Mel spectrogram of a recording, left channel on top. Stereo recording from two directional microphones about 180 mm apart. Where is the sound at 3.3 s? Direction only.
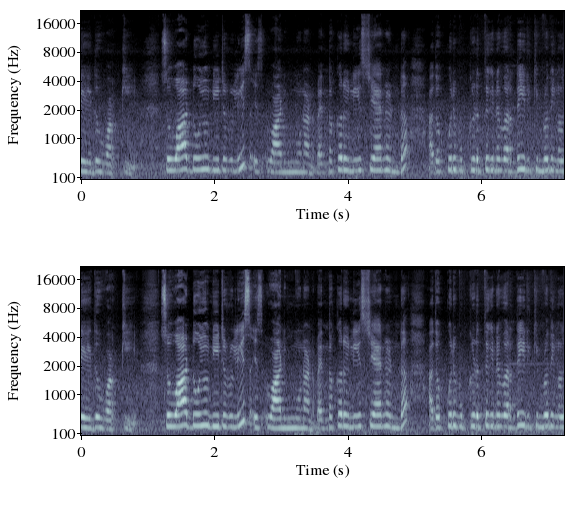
30° right (ahead or behind).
